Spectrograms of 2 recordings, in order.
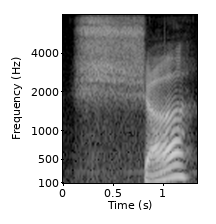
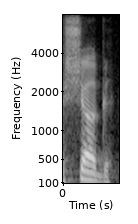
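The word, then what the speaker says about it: Shough: Shuck. It's Tyler Shuck. Tyler Shug. Nope, it's Shuck. There's a G. There's no K. I understand. I know how it's spelled. It's Shuck.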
